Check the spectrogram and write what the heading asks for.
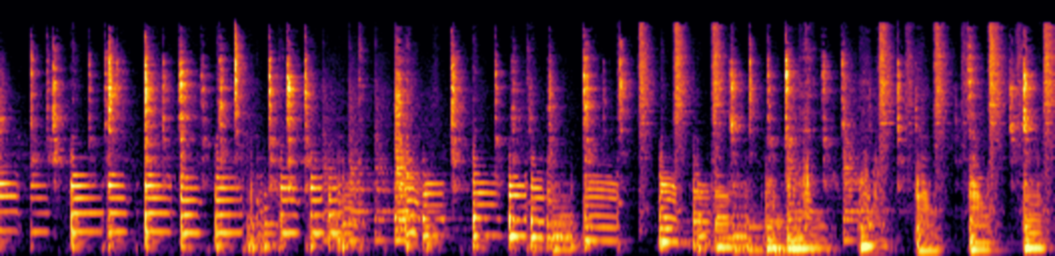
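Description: Live jazz from a small combo: electric guitar playing quick plucked lines over walking upright double bass, with drums accompanying.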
